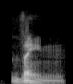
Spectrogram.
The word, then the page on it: vein: British English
